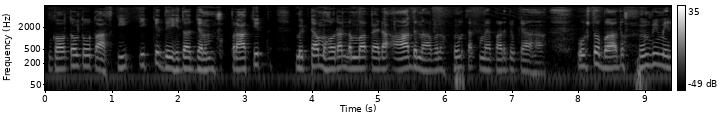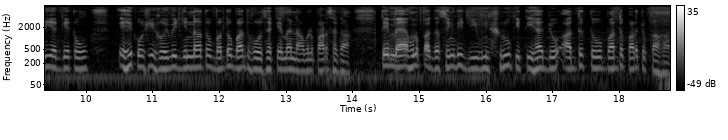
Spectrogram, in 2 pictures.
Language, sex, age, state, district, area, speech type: Punjabi, male, 30-45, Punjab, Fatehgarh Sahib, rural, spontaneous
